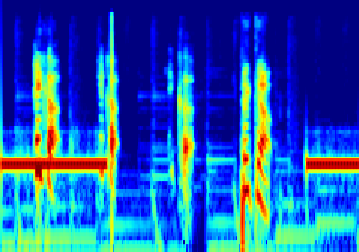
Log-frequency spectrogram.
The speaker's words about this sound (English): I do have all day, but I don't want to spend it listening to, ringing.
